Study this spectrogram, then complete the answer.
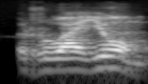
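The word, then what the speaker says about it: royaume: So, this word will be read as Ruayom.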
